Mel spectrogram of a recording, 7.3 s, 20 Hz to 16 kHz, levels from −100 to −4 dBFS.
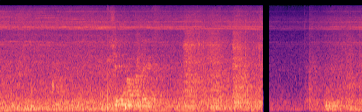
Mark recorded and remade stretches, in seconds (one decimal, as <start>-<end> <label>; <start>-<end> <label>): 0.0-0.8 remade; 0.8-4.5 recorded; 4.5-5.1 remade; 5.1-7.3 recorded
